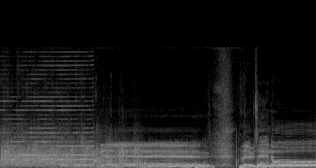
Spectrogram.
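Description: A group of men sings in close harmony through loudspeakers.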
